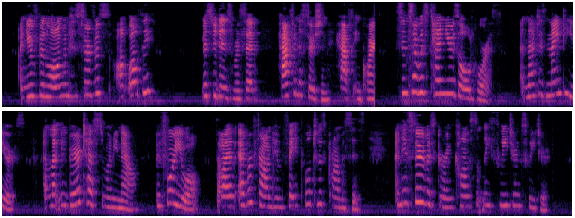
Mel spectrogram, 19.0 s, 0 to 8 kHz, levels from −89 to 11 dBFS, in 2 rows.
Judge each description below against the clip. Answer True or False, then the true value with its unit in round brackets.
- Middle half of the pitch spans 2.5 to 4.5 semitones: False (5.4 semitones)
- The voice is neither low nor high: False (310 Hz)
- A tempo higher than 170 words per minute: True (180 wpm)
